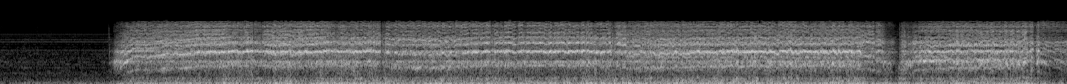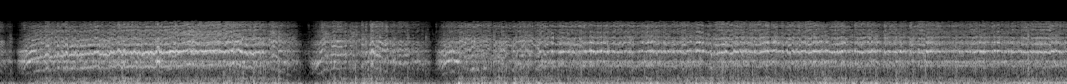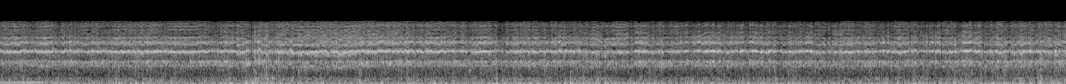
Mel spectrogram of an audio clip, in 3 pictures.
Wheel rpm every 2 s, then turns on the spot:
40, 210, 220, 200, 160, 120, 180, 110, 220, 230, 230, 230, 220, 230, 230, 230.
none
